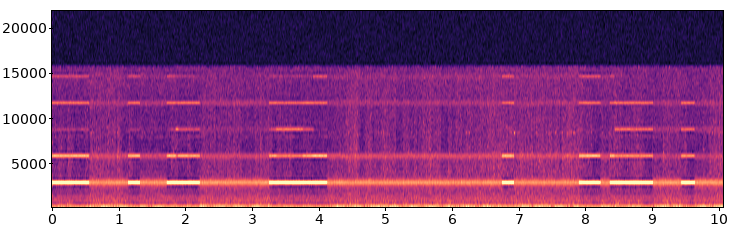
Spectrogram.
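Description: Near silence: only a faint electrical hum and a thin, high, steady whine that wavers on and off.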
